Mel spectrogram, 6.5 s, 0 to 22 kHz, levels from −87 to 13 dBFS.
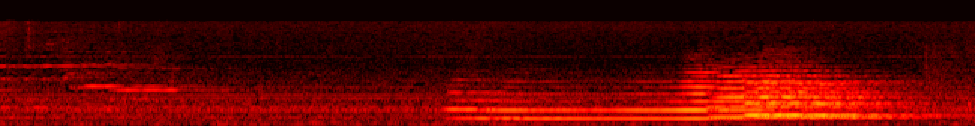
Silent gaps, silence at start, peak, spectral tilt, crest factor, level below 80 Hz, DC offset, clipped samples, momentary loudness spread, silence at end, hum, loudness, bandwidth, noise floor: none; 0 s; -18 dBFS; -5 dB/octave; 18 dB; -76 dBFS; under 0.1%; under 0.1%; 25 LU; 0 s; none; -33 LUFS; 11.5 kHz; -57 dBFS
